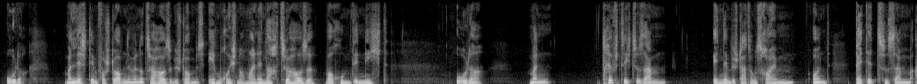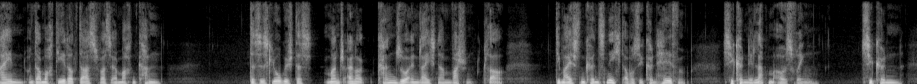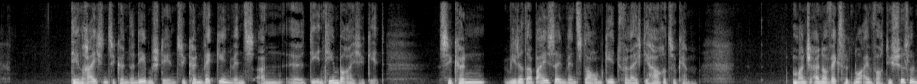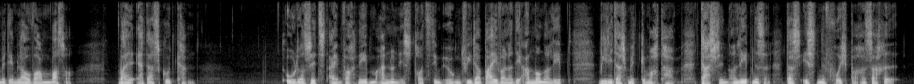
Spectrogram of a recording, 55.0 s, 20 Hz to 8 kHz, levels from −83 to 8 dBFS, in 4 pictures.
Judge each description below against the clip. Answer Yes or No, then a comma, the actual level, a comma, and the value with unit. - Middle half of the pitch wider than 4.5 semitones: Yes, average, 4.9 semitones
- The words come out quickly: No, average, 155 wpm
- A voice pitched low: Yes, low, 125 Hz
